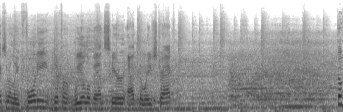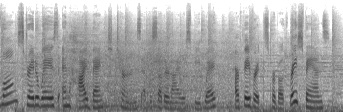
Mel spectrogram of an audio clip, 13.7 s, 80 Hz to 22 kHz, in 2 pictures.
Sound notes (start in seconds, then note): 4.0 engine running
